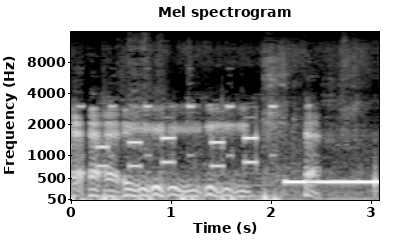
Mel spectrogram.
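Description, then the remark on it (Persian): A phone number is dialed as a quick run of about a dozen touch-tone beeps, loud, while a voice goes on underneath, followed by a single steady line tone. “این دفتر تلفنه کو؟ آنجاست بسا.”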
